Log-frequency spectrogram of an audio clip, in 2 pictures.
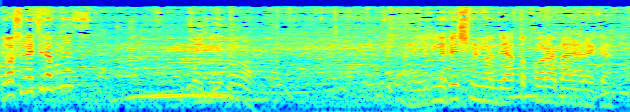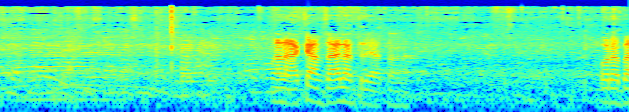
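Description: Several men talk loudly and with animation nearby, outdoors among a crowd.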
